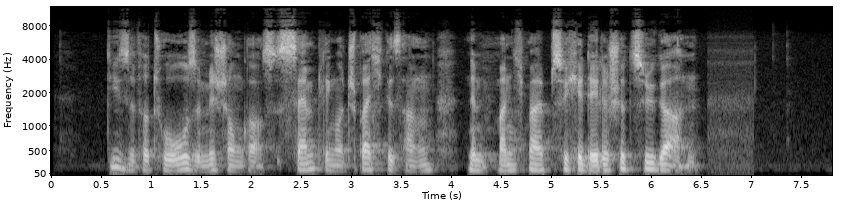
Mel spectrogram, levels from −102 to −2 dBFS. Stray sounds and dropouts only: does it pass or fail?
pass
